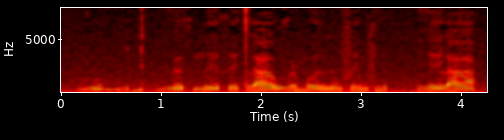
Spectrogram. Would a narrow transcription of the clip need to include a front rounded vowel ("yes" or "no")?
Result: yes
